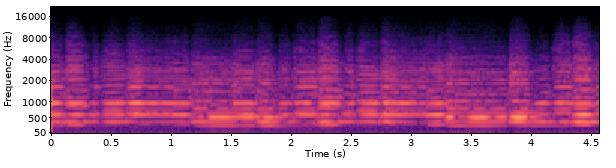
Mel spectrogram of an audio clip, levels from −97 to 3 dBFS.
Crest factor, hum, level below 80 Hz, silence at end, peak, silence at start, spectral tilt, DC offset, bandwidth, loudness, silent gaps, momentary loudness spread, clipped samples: 16 dB; 50 Hz at -65 dBFS; -62 dBFS; 0 s; -12 dBFS; 0 s; -3 dB/octave; under 0.1%; 11 kHz; -29 LUFS; none; 4 LU; under 0.1%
